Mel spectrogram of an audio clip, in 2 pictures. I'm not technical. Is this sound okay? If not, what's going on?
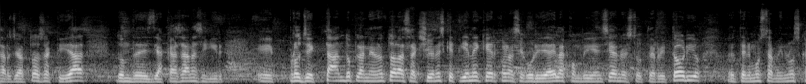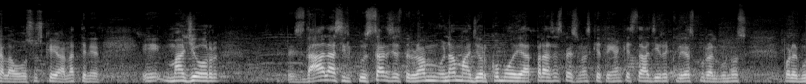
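Yes, nothing in this sound stood out as a problem when I listened.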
